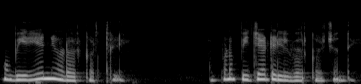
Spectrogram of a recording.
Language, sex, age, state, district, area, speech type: Odia, female, 18-30, Odisha, Kendujhar, urban, spontaneous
